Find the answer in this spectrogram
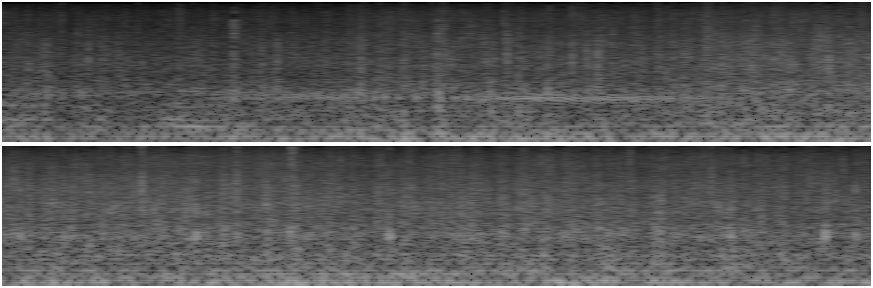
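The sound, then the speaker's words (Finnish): Steady early-morning rain patters down on Jussarö island at the mouth of the Gulf of Finland in a dense, even hiss with countless small drops ticking on a surface, continuous for the whole stretch with no voices. “Aamuyöllä sade herätti miehistön pilviseen päivään.”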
